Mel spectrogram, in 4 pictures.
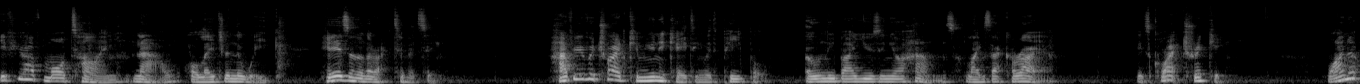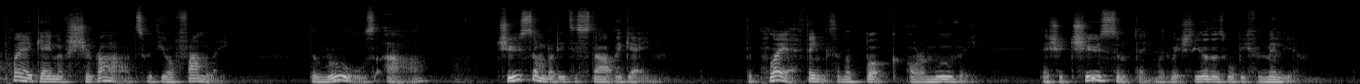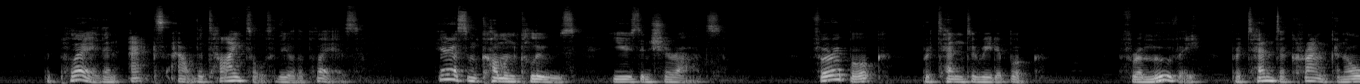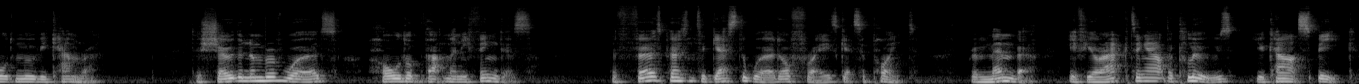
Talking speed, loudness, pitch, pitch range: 155 wpm, -27 LUFS, 120 Hz, 110-140 Hz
